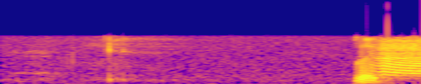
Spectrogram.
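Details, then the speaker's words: Hand-painted wooden duck novelty telephone after repair, ringer switched from high to low setting; near silence then a sudden buzzy nasal quack tone held steadily, quieter than high; quacker sounds off cleanly. "so we're going to ring this telephone one more time and I'll let you hear the quack sound that it puts out it produces"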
